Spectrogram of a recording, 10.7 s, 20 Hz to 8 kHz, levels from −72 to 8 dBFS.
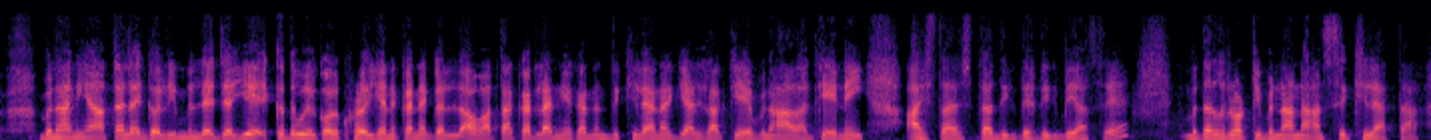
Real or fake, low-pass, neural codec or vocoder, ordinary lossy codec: fake; 7.2 kHz; codec, 16 kHz in and 24 kHz out, 0.6 kbps, FocalCodec, streaming, 2048 codes; none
